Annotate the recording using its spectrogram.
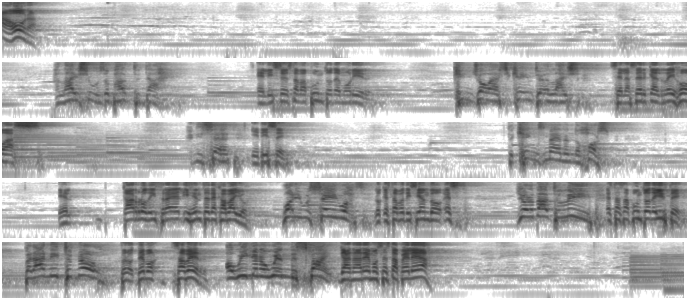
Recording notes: Sermon recorded during the Bay Revival. The Bay Revival is a spiritual awakening of the Christian faith that started at the Church of His Presence in Daphne, Alabama.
